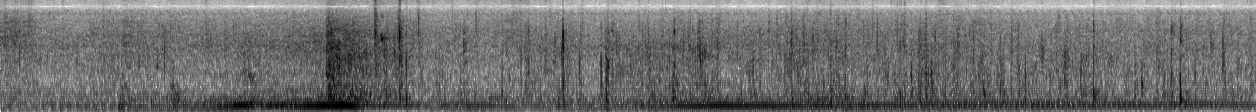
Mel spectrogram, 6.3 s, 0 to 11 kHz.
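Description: Chevrolet Colorado ZR2 pickup pulling away up a loose gravel dirt trail: its engine revs up about a second and a half in, then pulls steadily. The tyres crunch and pop over loose stones throughout.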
